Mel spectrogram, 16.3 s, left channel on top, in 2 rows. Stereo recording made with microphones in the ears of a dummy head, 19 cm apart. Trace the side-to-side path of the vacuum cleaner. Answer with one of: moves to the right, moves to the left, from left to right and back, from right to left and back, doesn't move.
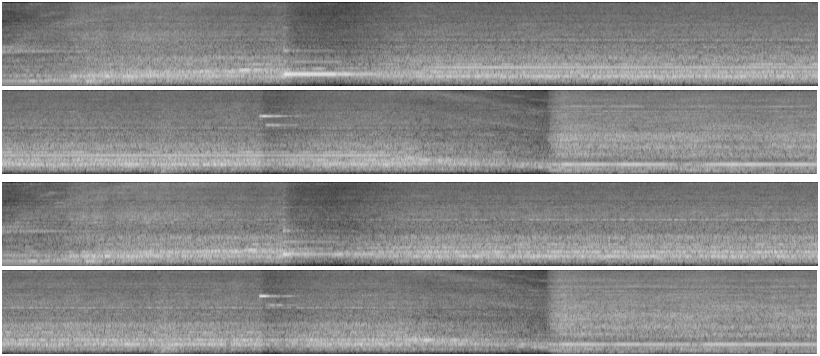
doesn't move.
